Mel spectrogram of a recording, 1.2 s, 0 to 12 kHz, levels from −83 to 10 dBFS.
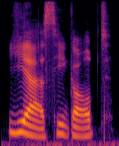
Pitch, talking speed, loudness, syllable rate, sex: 180 Hz, 150 wpm, -18 LUFS, 3.9 syllables/s, female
